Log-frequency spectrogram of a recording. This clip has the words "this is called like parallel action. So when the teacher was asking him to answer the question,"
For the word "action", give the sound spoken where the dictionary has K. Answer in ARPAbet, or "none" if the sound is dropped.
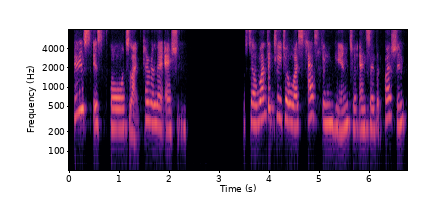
none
